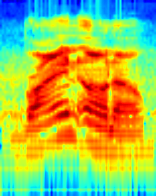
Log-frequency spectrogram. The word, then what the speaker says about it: Bryan Ono: And today, I am joined by none other than Bryan Ono. Did I pronounce that correct?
